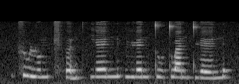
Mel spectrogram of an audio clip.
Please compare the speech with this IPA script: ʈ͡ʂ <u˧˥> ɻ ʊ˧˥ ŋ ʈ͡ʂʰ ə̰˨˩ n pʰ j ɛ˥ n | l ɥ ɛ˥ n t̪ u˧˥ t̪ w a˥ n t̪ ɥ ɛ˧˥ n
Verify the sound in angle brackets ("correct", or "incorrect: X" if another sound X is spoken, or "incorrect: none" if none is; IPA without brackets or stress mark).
incorrect: u˥˩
